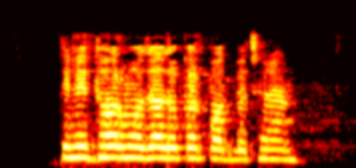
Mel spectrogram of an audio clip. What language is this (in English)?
Bangla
